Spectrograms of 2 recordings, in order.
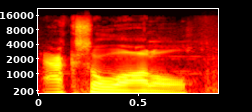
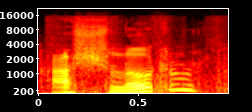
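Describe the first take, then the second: First: The consonant after the first vowel is 'ks'. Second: The consonant after the first vowel is 'sh'. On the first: This is the common anglicized form. The speaker calls it wrong. "I'm used to saying like axolotl, but it's it's not axolotl" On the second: This is the original native form. The speaker calls it right. "I think is supposed to be how it's pronounced"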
